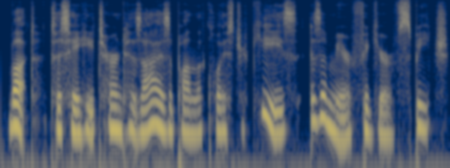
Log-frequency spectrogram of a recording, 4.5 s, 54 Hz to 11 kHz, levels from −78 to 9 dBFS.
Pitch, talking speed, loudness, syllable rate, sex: 180 Hz, 225 wpm, -19 LUFS, 5.6 syllables/s, female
